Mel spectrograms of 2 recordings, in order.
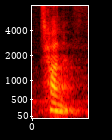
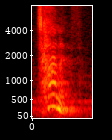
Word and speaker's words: Tanith: what's your name and she said Tanith I said pod she said Tanith not at all um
